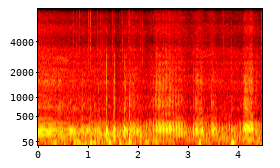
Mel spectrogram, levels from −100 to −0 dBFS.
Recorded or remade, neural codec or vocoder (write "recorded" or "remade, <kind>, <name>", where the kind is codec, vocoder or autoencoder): recorded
